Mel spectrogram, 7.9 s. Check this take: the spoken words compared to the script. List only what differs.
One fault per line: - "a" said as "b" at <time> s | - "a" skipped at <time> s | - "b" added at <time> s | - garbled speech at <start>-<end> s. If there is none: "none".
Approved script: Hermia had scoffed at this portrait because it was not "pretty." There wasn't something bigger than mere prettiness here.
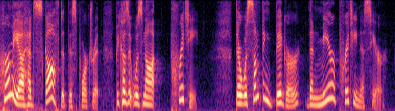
- "wasn't" said as "was" at 4.8 s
